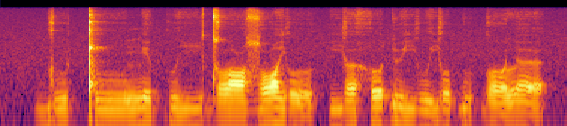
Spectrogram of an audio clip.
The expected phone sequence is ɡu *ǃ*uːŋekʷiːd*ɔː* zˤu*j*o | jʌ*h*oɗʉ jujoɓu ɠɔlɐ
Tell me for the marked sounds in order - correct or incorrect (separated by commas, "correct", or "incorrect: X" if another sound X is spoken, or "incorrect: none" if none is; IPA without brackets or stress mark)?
correct, correct, correct, correct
